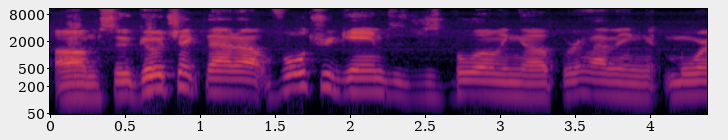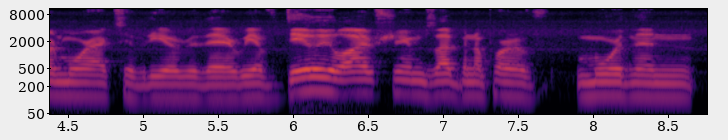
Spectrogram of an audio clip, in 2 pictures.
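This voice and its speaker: A man's voice: medium pitch, moderate pace, few pauses. A man hosting a casual live-stream chat, rambling with many fillers and restarts. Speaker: host.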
